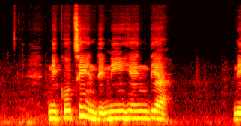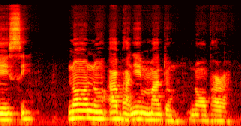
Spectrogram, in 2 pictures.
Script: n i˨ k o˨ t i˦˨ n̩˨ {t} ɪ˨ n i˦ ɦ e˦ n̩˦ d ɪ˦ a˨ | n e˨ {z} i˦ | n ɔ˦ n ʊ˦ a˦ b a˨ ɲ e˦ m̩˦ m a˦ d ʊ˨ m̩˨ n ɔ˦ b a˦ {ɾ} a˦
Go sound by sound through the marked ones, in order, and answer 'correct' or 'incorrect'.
incorrect: d, incorrect: s, correct

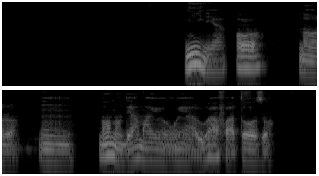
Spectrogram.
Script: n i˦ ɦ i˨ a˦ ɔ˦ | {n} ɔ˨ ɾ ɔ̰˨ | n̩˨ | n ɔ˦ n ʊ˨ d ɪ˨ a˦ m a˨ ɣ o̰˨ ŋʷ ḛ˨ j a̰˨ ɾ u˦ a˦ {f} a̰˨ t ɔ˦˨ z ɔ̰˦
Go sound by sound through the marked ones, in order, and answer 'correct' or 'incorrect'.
correct, correct

